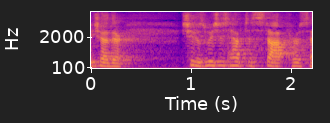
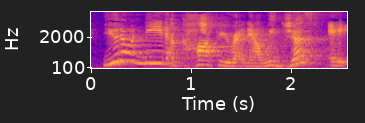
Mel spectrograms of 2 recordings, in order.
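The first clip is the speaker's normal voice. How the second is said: mock-disgusted tone; 3 semitones higher than usual. Quoting a man refusing the speaker a coffee, mock-disgusted tone. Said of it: "Total disgust in his voice".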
